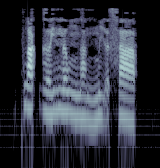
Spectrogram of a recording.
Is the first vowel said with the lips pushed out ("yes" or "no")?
no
